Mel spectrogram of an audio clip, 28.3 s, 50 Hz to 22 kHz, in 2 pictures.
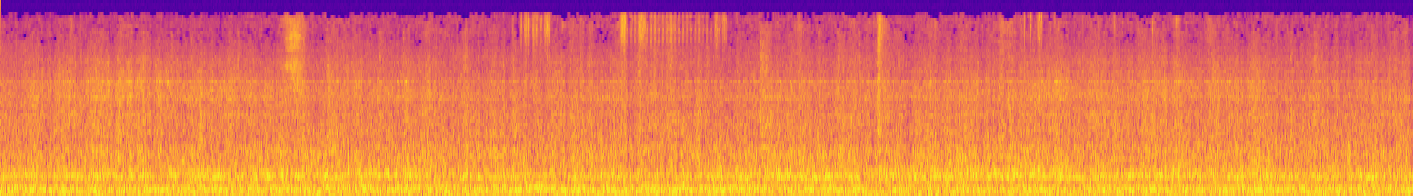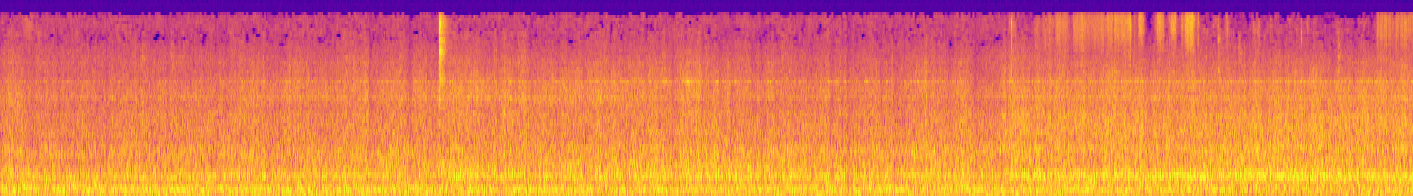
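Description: Steady running noise inside an E5 series Shinkansen car travelling between stations: a constant rumble with a faint steady hum through it.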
